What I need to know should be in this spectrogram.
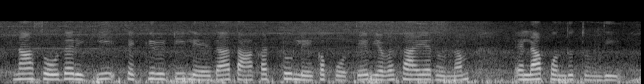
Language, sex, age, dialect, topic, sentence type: Telugu, female, 18-24, Central/Coastal, agriculture, statement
